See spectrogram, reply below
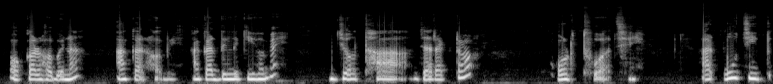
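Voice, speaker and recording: A woman with a slightly high, gravelly voice of darkish, slightly rough tone teaches a grammar lesson, asking questions, answering them herself, and repeating the key words. The recording is dry with no echo, and the sound is dull and muffled.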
